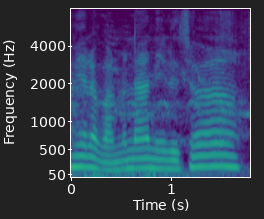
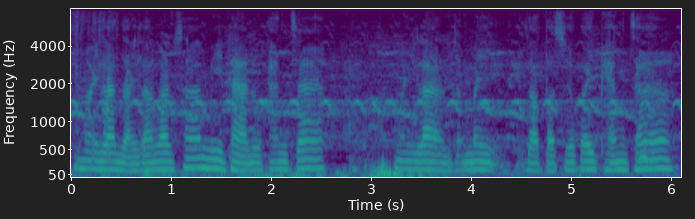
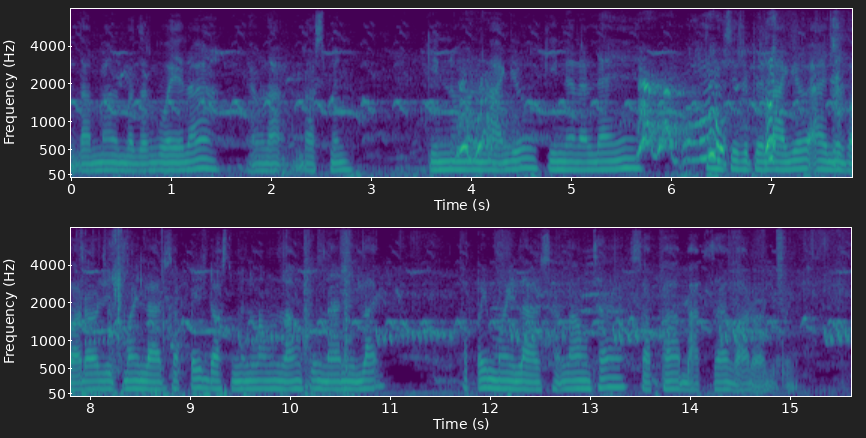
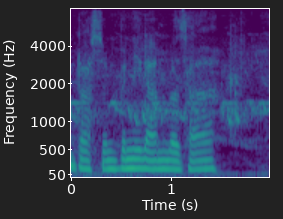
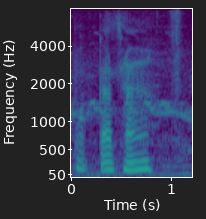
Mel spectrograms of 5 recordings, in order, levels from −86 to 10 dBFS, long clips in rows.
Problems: constant background noise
